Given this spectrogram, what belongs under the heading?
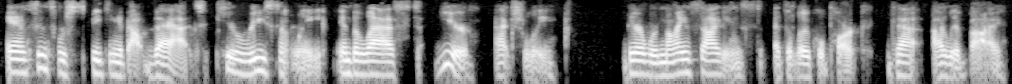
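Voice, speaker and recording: A woman's voice: low-pitched, vocal fry, dark tone, no room sound. A middle-aged woman from West Virginia with an Appalachian accent, casually telling a personal story in a plain-spoken, meandering way. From West Virginia, USA. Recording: dull, lo-fi, dry close sound.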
